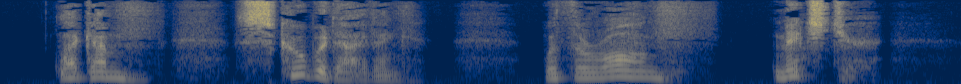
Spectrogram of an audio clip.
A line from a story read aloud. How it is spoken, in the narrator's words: Victoria choked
